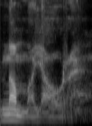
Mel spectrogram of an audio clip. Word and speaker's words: Nammajaure: You pronounce it like, as they speak up north in Sweden, like Nammajaure, Norrbotten. They talk like that.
